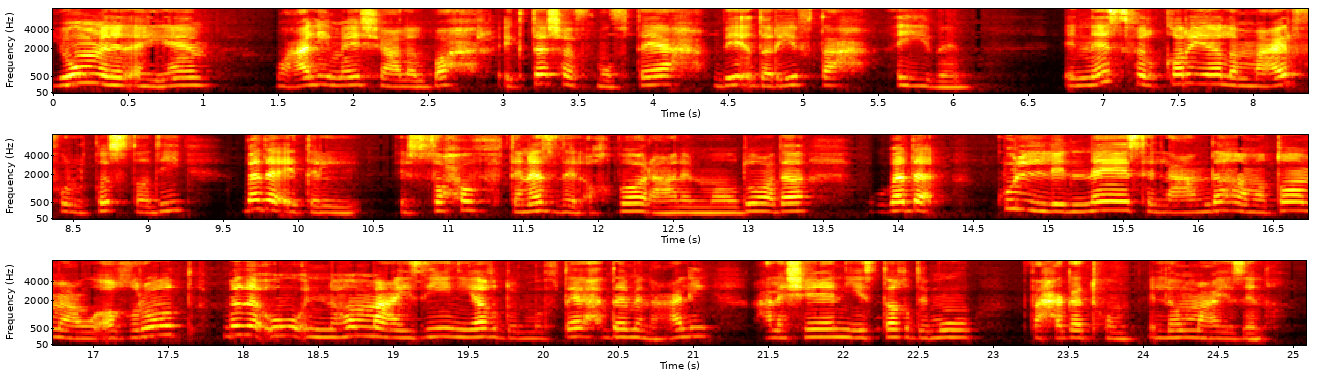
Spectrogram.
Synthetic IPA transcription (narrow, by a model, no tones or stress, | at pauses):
joːmːɪnelʔæjːæːm | weʕalimæːʃiʕalælbɑħɾʔekt̪æʃæfmʊft̪aːħbejeʔd̪ɑɾˤjeft̪aħʔæjːbæːm | ʔenːæːsfilqɑɾjælæmːæʕeɾfulqɨsˤːɑd̪iː | bæd̪æʔæt̪ | esˤːoħoft̪enæzːelʔæxbɑːɾˤʕanelmɑwd̪ˤuːʕd̪æwebæd̪æʔ | kolːenːæːsʔelːiʕand̪æɦæmɑt̪ˤɑːmeʕweʔɑɣɾˤɑːd̪ˤ | bæd̪æʔuʔenːɦomːæʕajziːnjæɣd̪ulmeft̪aːħd̪æmenʕali | ʕalæʃæːnjest̪æxd̪emuː | fiħaɡæːt̪homʔelːiːhomːæʕajziːnhæ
